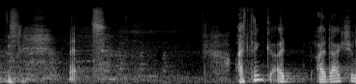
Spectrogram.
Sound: laughter

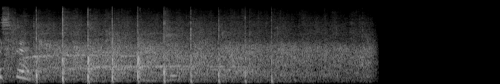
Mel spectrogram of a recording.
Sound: audience applauding

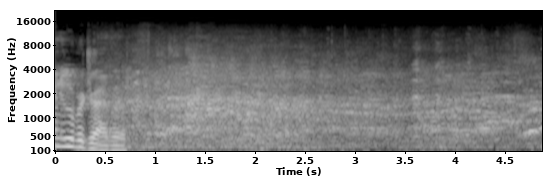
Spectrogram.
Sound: audience laughs

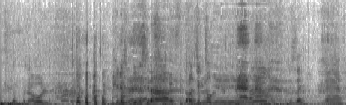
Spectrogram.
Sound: laughs

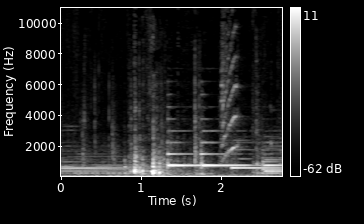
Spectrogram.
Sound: thud

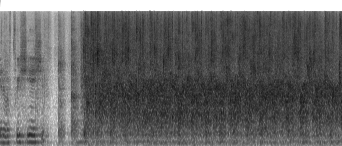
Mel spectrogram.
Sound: applause

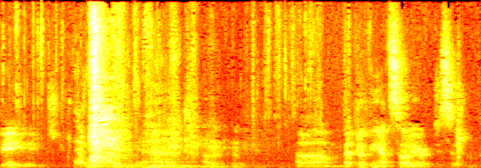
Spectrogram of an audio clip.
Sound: laughter

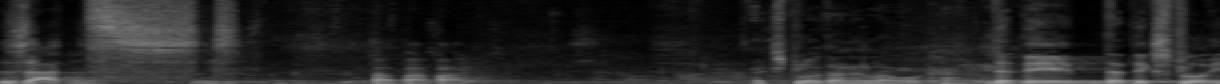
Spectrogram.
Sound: speaking catalan

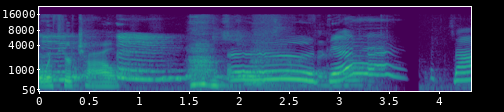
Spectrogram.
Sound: baby cooing

